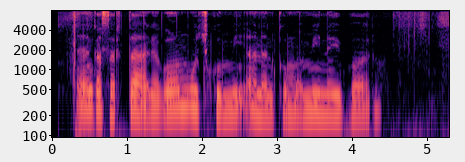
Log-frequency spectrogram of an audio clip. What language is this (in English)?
Kalenjin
